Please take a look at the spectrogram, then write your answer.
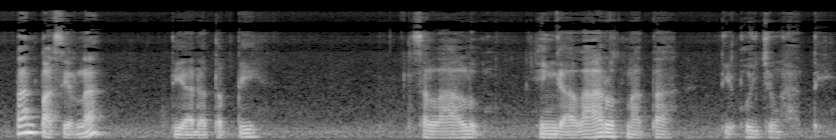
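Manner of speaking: emphatic spoken-word poem; dramatic poetry recitation. Acted. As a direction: perform the poem theatrically, pausing between phrases. Recites second, more dramatic poem.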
